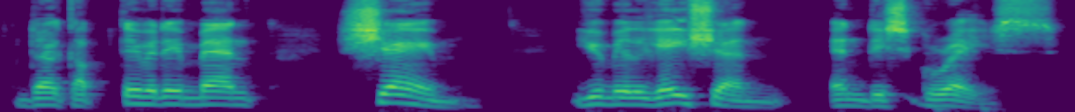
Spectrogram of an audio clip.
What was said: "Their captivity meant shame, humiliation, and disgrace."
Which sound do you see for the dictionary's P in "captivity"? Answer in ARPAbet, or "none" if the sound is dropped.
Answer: P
